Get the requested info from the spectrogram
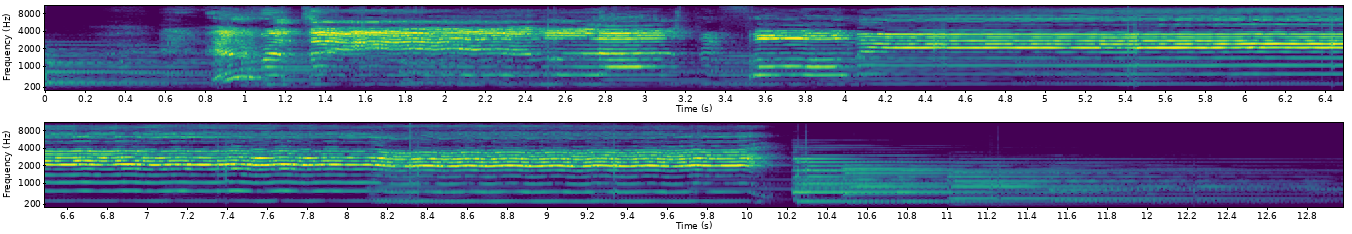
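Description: A man singing two long, wavering held notes over piano accompaniment. About ten seconds in the voice stops and a piano chord rings on and fades.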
